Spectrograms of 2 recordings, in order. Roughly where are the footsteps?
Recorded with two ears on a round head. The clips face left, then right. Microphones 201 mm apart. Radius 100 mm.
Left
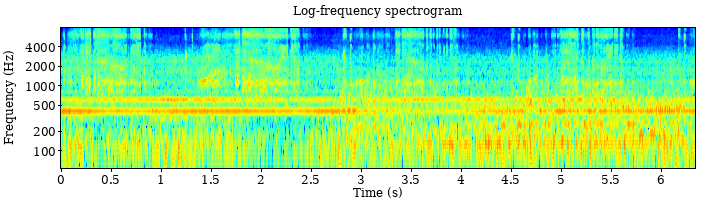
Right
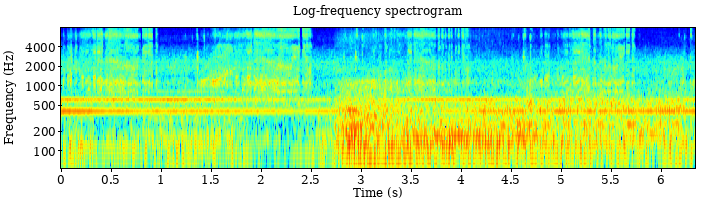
Right.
